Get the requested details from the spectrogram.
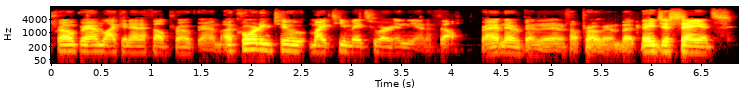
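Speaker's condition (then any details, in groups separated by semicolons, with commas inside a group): No condition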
